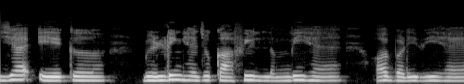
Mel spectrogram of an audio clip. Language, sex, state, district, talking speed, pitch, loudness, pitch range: Hindi, female, Uttar Pradesh, Jyotiba Phule Nagar, 155 wpm, 180 Hz, -15 LUFS, 180-195 Hz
